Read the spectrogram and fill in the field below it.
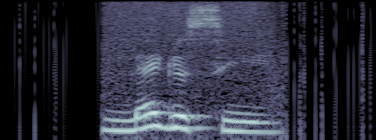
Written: legacy

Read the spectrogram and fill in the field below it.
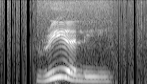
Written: really

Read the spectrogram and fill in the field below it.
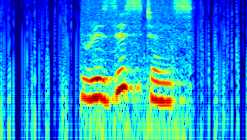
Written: resistance

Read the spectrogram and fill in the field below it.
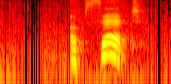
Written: upset

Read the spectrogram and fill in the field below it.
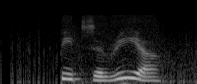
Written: pizzeria

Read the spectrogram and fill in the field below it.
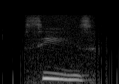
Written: seize

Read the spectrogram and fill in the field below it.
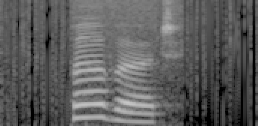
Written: pervert

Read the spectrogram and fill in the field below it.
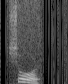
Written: sure

